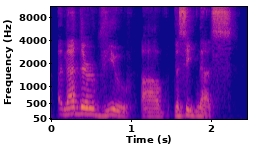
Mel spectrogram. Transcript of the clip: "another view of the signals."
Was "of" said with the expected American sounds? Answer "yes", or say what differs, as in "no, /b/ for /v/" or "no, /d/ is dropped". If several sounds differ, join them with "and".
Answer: yes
